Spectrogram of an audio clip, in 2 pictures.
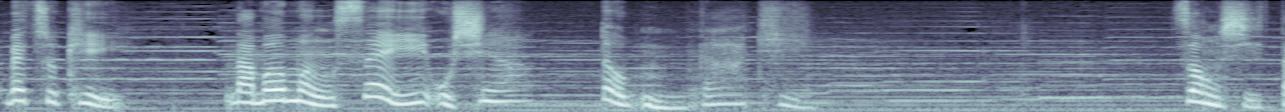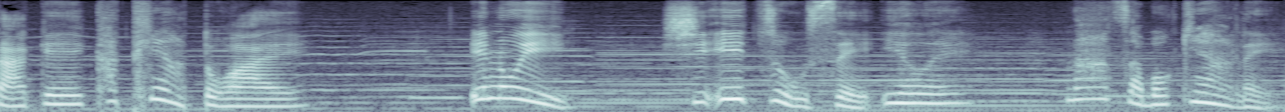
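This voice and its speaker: A woman's voice: a little high, very animated, takes it slowly, pauses often. Taiwanese lady narrating a radio story, takes her time, bit of music under it.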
